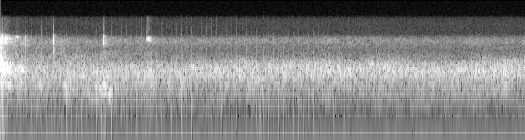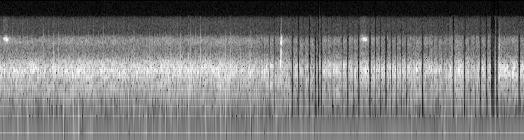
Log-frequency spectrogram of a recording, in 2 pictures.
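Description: Faint steady hiss of an open microphone's background noise on an online video call, with a few faint short clicks.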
